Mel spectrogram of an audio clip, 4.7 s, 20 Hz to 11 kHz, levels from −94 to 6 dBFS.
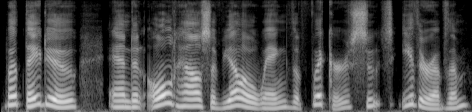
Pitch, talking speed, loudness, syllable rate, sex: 185 Hz, 205 wpm, -19 LUFS, 4.7 syllables/s, male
